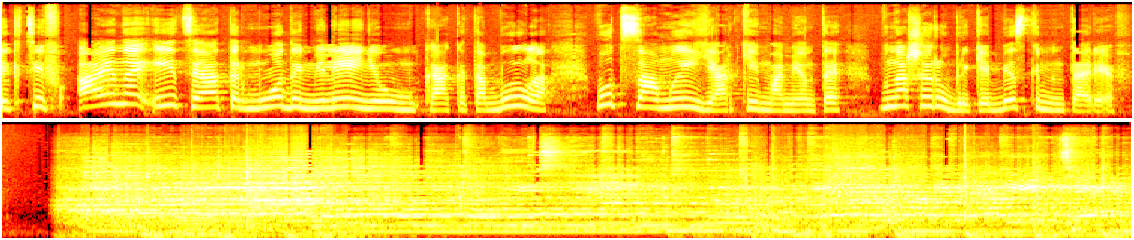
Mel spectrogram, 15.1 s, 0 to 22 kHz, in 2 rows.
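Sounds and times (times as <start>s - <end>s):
brass band chords: 7.9s - 15.0s
drum beat: 7.9s - 15.0s.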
